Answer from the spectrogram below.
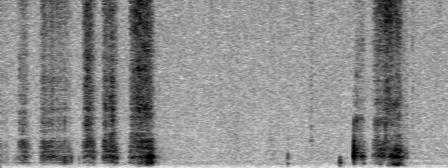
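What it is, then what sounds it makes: Chalk drawing on a chalkboard. A child draws with white chalk in steady strokes on a small wood-framed chalkboard resting on carpet. Dry, scratchy chalk strokes come in a quick run of bursts, then a quiet pause with a few faint taps, then another cluster of strokes. The scraping is soft and bright with no low rumble.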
